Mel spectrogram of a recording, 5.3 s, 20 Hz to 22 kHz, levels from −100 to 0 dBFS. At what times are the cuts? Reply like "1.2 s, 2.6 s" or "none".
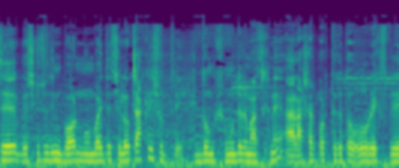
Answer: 2.5 s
